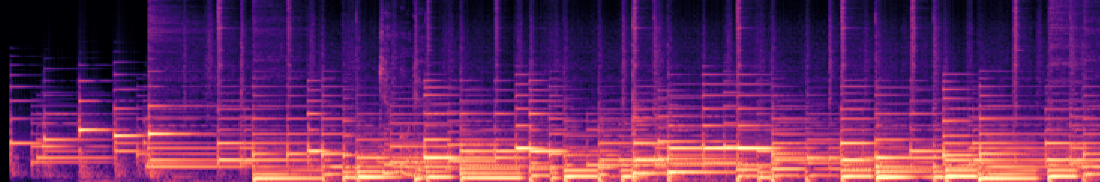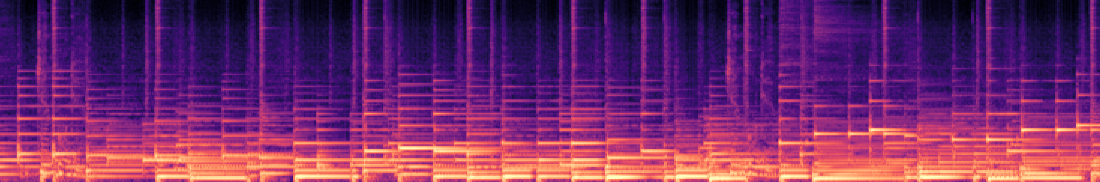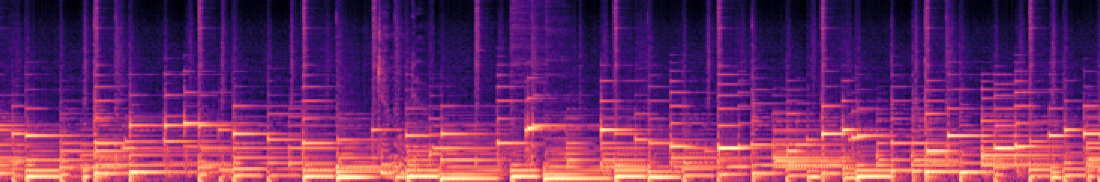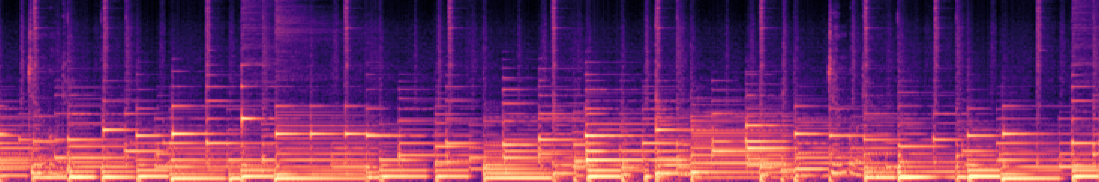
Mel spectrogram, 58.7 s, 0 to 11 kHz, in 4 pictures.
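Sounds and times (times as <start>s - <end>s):
Christmas jazz music: 0.2s - 58.6s.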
